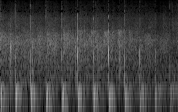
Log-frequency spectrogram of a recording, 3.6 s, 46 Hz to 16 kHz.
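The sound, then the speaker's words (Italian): An audience at the opening of the 15th Diocesan Biblical Week applauds, the clapping settling into a fairly steady, rhythmic beat of sharp claps over a continuous wash of hand noise, at a moderate, even level with no talking. “Visti da qui siete proprio belli, siete numerosi ed è una bellissima assemblea, quindi facciamoci un applauso iniziando così la nostra settimana biblica.”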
